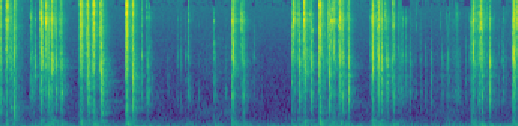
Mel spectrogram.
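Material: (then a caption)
Plastic. Fingertips type on the plastic keycaps of a black backlit mechanical keyboard, producing bursts of quick, bright clicky keystrokes separated by short pauses. Each click is sharp and dies away almost instantly, with most of the energy in the high range and little low thump.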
